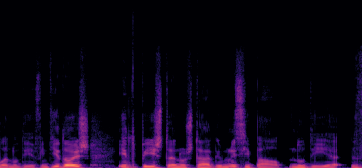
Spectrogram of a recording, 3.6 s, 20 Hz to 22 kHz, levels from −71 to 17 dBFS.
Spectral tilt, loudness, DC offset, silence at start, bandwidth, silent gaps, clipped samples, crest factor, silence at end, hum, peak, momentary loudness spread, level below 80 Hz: -6.5 dB/octave; -20 LUFS; under 0.1%; 0 s; 13.5 kHz; none; under 0.1%; 18 dB; 0 s; none; -2 dBFS; 13 LU; -48 dBFS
